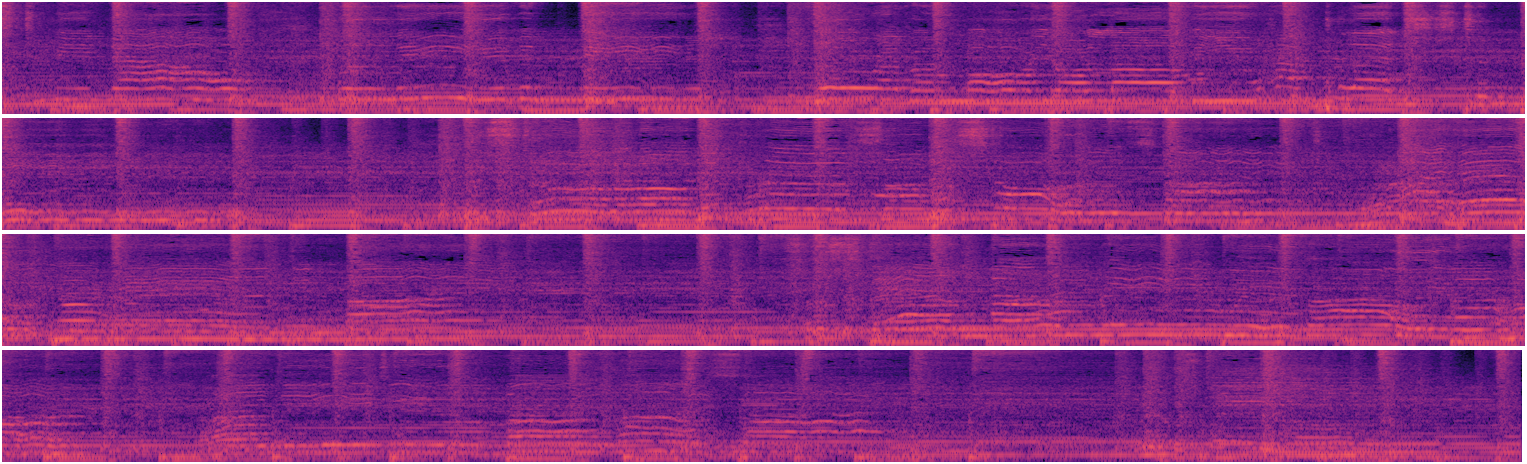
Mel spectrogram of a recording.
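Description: Live rock band playing: electric bass, electric guitar and drum kit, with a woman singing lead over them.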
